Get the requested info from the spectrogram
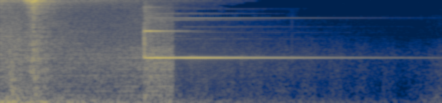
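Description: Logo-sting sound effect: a rushing sweep dies away, then about three quarters of a second in a single bright chime is struck. It rings on as one clear tone and fades away to silence.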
